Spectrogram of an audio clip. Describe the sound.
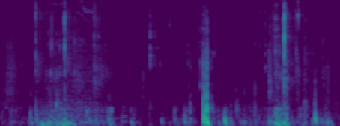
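Chewing of a marinated olive: many wet, crunchy bites in an irregular rhythm, with two sharper crunches later on and short pauses between them.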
